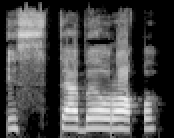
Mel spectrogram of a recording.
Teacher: استبرق، آخری میں حرف القاف ہے، قاف کی ادائیگی زبان کے جڑ اور تالوں کے نرم حصے سے ہے، قاف حروف التفخیم میں سے بھی ہے تو ہم یہ حرف کو موٹی آواز میں پڑھیں گے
